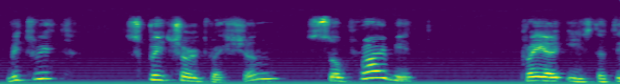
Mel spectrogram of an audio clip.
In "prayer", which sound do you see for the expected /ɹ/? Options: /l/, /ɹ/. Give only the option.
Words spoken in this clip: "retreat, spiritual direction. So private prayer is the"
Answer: /ɹ/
